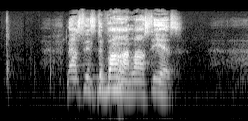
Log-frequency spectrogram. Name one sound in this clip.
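A man speaks loudly and forcefully nearby.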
